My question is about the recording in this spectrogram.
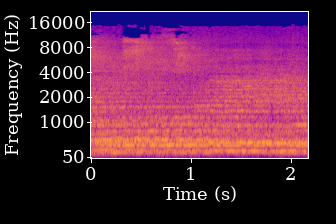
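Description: A choir singing a chant on long held notes, with the hiss of sung consonants about half a second in.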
